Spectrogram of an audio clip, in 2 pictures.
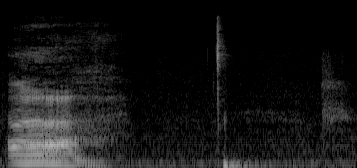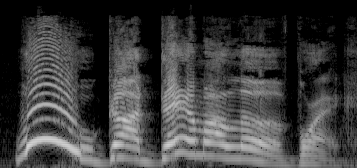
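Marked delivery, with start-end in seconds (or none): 2.8-5.3 put-on whooping drunk Southern guy, loud and high; southern drunk accent. Card reader hams a drunk Southern guy: loud Southern holler. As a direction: holler it like a drunk Southern good ol' boy. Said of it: "I will read that with a southern accent".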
